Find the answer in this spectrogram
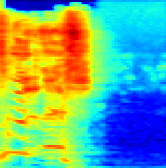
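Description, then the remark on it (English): A single loud vocal outburst, a person making a sneeze-like sound with the mouth: a brief voiced yelp that breaks into a harsh, breathy burst and then cuts to silence. “Was that a what was that? A sneeze?”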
